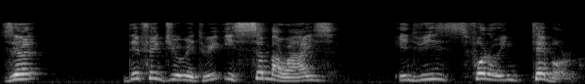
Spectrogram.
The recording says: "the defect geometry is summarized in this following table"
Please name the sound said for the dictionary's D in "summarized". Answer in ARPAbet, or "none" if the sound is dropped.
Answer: none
